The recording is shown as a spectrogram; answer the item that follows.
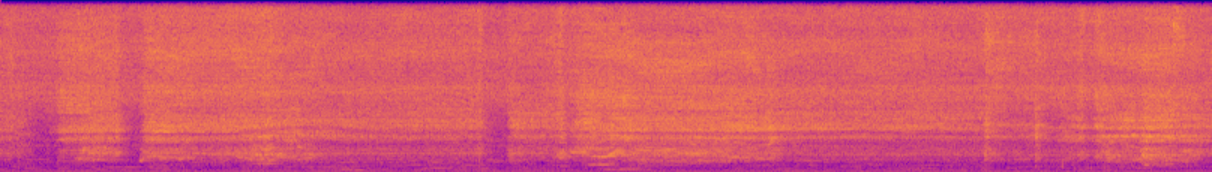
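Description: Steady hiss from dental equipment working at the patient's mouth during a tooth extraction, with faint voices murmuring underneath.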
